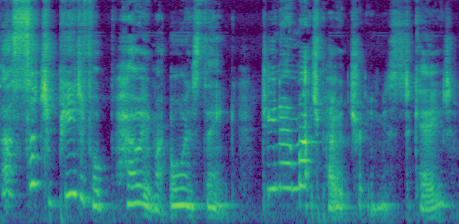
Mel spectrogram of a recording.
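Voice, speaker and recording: A woman's voice: wildly swooping pitch, moderate pace, gravelly, slightly rough, heavily acted. A woman voicing a gushing, skittish young lady tourist. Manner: gushing, giggly, shrill. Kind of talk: audiobook character voice.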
